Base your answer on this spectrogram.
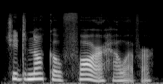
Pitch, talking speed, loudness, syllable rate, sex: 210 Hz, 220 wpm, -17 LUFS, 5.4 syllables/s, female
